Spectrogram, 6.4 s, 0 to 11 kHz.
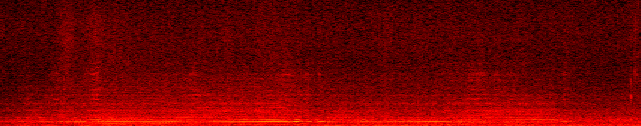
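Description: A 2026 Buick Enclave ST four-cylinder turbo engine pulls steadily under acceleration from about 20 mph, a continuous low droning roar with rising tone and a slight surge midway, close and fairly loud.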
